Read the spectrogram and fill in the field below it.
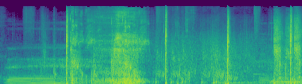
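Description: A zombie groans in a low, rasping voice.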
